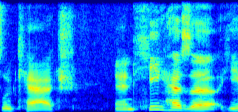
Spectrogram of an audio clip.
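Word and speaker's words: Lukács: Lukak, but it's pronounced Lukatch.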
